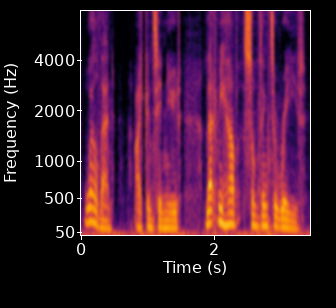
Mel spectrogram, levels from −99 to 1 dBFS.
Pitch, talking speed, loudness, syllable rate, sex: 125 Hz, 175 wpm, -20 LUFS, 5.3 syllables/s, male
